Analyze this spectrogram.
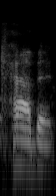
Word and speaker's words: Kabat: to scotland thanks michelle by the way it's cabot but it's commonly mispronounced so it's quite quite all right nice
